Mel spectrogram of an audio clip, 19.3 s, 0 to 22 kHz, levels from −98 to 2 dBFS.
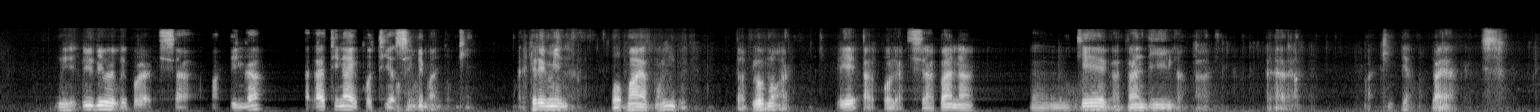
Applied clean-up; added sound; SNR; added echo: neural mask model DeepFilterNet 3.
